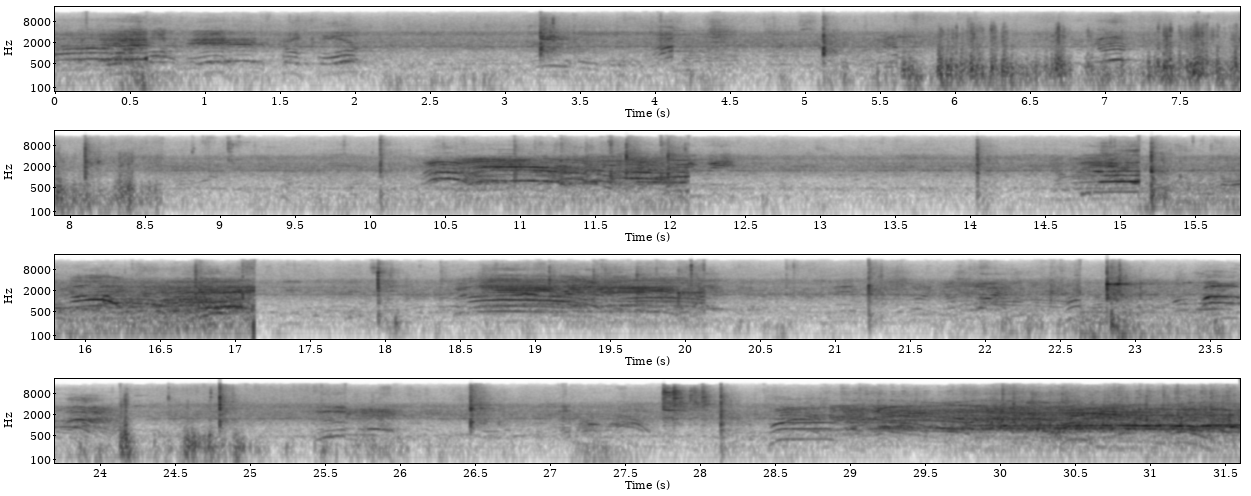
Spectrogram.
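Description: Baseball game sounds: players and spectators calling out and shouting in separate bursts of a second or two, with a few sharp knocks in between and louder shouting near the end.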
